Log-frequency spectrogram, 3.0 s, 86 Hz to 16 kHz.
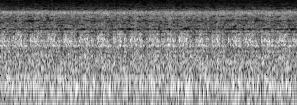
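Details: BMW E39 with M52 petrol engine idling with a slightly uneven, pulsing beat, about three lumps a second, from periodic ignition failures; causes considered include DME/ECU contacts, spark plugs, plug wires and ignition coil.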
